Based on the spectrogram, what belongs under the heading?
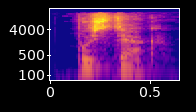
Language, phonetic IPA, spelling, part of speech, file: Russian, [pʊˈsʲtʲak], пустяк, noun, Ru-пустяк.ogg
- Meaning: trifle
